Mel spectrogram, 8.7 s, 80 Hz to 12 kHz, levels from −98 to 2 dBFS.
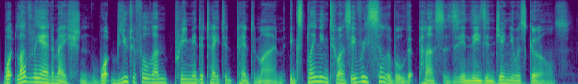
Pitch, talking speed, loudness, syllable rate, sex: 120 Hz, 125 wpm, -19 LUFS, 5.1 syllables/s, male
